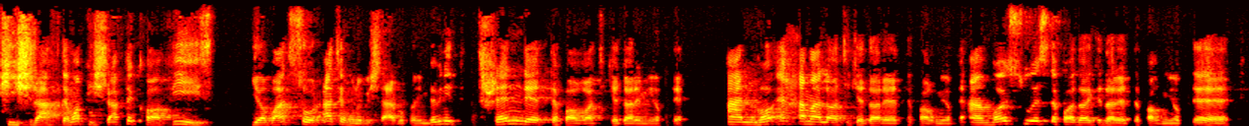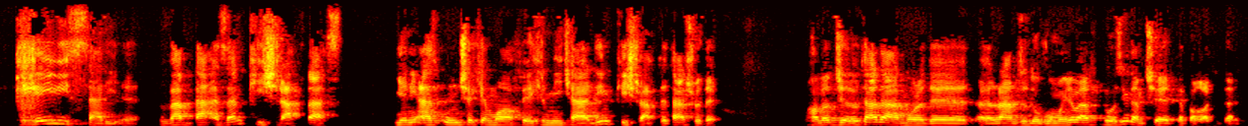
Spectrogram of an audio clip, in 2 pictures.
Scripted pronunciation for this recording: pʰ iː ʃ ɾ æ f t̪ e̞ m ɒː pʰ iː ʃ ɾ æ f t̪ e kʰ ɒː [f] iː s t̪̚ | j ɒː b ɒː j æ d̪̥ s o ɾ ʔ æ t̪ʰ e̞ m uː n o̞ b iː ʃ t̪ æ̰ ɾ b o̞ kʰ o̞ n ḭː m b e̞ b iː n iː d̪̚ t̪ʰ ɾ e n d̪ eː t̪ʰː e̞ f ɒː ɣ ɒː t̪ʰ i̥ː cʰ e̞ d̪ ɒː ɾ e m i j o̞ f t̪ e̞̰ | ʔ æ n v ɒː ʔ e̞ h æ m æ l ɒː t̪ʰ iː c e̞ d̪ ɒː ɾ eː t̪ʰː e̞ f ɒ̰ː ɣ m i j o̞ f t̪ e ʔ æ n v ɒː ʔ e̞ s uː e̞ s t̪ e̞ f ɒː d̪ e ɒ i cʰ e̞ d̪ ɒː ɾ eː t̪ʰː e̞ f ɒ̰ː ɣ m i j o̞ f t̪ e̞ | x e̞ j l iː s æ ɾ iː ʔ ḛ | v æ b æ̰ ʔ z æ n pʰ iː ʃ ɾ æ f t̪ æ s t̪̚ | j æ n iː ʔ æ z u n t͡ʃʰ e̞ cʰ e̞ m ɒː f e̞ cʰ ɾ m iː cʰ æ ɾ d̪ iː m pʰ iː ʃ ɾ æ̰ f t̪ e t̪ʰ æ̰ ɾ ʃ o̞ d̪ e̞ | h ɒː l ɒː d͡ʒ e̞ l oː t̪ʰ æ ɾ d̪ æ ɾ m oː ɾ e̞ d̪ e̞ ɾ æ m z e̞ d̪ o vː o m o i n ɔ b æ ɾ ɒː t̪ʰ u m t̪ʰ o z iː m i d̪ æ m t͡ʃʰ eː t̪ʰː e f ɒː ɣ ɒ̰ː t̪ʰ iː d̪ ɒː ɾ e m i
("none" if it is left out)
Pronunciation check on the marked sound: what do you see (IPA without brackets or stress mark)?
f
